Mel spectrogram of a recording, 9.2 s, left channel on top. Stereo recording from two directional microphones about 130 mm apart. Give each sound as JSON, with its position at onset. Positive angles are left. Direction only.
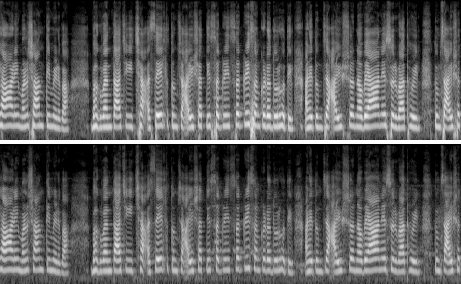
{"t": 0.0, "sound": "a woman's voice", "side_deg": 30}
{"t": 0.7, "sound": "a woman's voice", "side_deg": 50}
{"t": 1.0, "sound": "a woman's voice", "side_deg": 30}
{"t": 2.7, "sound": "a woman's voice", "side_deg": 40}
